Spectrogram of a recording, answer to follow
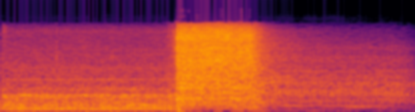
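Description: A ship's gun firing, one loud blast about two seconds in that lasts under a second and then fades, over a steady rumble and hiss.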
